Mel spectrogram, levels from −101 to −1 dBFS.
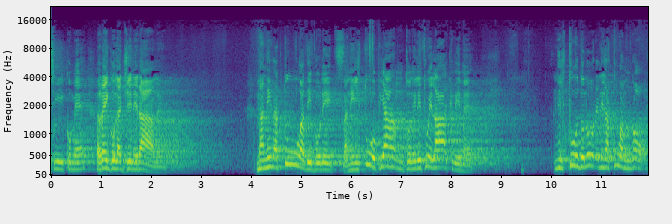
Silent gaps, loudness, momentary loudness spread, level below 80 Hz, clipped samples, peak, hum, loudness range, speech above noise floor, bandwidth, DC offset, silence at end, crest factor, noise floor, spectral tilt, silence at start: none; -17 LUFS; 15 LU; -72 dBFS; under 0.1%; 0 dBFS; none; 4 LU; 36 dB; 13 kHz; under 0.1%; 0 s; 18 dB; -52 dBFS; -5 dB/octave; 0 s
